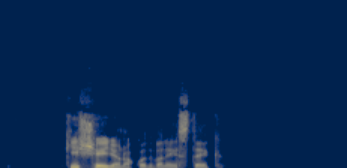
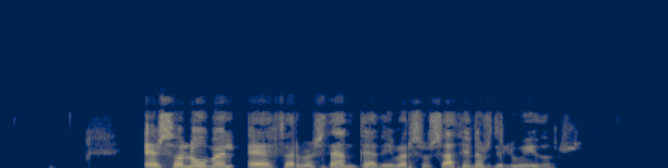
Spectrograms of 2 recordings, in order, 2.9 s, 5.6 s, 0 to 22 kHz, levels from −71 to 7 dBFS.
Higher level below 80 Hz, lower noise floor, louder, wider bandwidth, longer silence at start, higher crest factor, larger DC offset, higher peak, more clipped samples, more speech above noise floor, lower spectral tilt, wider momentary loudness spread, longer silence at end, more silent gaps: about the same, -64 dBFS vs -60 dBFS; first, under -90 dBFS vs -77 dBFS; about the same, -23 LUFS vs -21 LUFS; about the same, 11 kHz vs 10 kHz; second, 0.55 s vs 0.75 s; about the same, 24 dB vs 24 dB; neither; second, -4 dBFS vs 0 dBFS; neither; first, over 66 dB vs 55 dB; first, -3 dB/octave vs -1 dB/octave; first, 18 LU vs 12 LU; first, 1.05 s vs 0.75 s; neither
